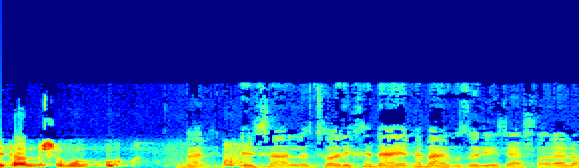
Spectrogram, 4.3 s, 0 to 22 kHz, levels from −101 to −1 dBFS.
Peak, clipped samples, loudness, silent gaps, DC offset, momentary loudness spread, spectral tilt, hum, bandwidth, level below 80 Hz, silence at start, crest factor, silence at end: 0 dBFS; under 0.1%; -21 LUFS; none; under 0.1%; 13 LU; -4 dB/octave; none; 11.5 kHz; -70 dBFS; 0 s; 22 dB; 0 s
